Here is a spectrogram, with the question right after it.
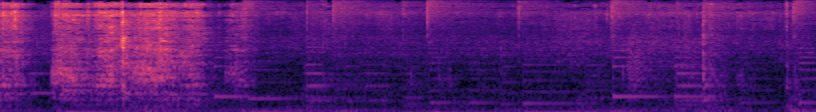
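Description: Spoon stirring a dashi sauce of sugar and dashi powder in a pan over medium heat, soft scraping and clinking against the metal with a faint sizzle underneath, close and fairly quiet.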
